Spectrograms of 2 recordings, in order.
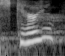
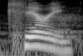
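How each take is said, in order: First: The word is said quickly and blurred. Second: The word is said slowly and carefully.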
